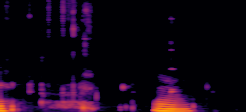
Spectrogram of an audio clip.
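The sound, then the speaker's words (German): A person takes a drink: wet sipping and swallowing noises, then a short voiced sound after a pause. “denn ich muss erstmal was trinken”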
